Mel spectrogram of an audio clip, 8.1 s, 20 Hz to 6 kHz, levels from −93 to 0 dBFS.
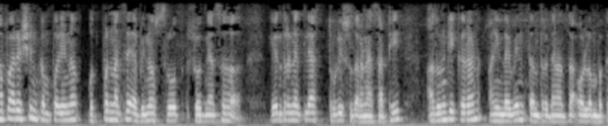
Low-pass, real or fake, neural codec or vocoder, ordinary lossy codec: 5.4 kHz; real; none; none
